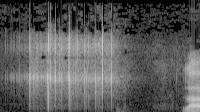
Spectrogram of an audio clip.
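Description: A quick run of small, sharp clicks lasting about a second from a Geekvape Athena mechanical box mod being handled, as its safety lock is released to make the box live.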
